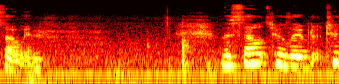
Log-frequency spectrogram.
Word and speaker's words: Samhain: gives me the pronunciation sewin pronounce so in okay it doesn't even look like it's spelt the same but pronounced so in the celts who lived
